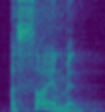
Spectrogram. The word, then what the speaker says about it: assignment: stays up late project assignment assignment G silent assignment library a place where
